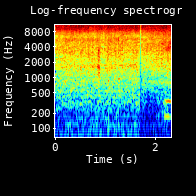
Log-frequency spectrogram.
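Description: Shredded cabbage and meat sizzling in oil in a roasting pan, a steady even hiss.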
